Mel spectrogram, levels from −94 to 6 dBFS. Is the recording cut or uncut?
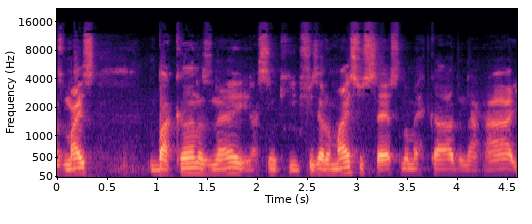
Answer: uncut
